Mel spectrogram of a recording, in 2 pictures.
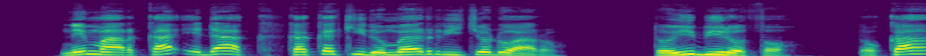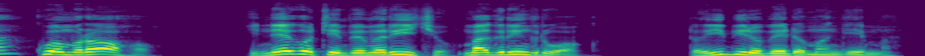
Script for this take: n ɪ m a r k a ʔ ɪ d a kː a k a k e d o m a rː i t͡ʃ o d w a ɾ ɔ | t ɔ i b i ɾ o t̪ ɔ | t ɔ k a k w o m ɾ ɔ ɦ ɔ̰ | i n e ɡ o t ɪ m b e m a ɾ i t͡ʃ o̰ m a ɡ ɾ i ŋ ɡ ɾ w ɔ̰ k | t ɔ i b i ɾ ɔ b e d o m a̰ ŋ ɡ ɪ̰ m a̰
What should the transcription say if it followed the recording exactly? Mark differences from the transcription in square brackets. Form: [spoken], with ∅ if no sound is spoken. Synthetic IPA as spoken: n ɪ m a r k a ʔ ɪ d a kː a k a k [i] d o m a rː i t͡ʃ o d w a ɾ ɔ | t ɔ i b i ɾ o t̪ ɔ | t ɔ k a k w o m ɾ ɔ ɦ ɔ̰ | i n e ɡ o t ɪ m b e m a ɾ i t͡ʃ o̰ m a ɡ ɾ i ŋ ɡ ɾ w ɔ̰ k | t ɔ i b i ɾ [o] b e d o m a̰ ŋ ɡ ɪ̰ m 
